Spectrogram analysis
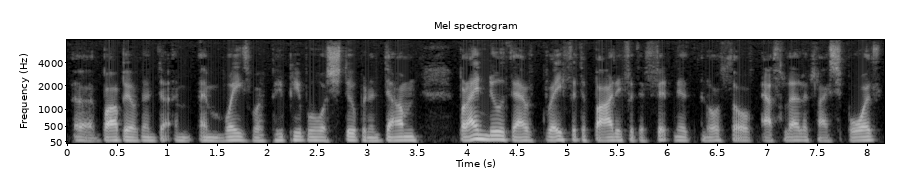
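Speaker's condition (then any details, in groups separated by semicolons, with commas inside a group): Hearing loss; severe speech impediment as a child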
